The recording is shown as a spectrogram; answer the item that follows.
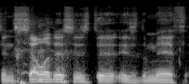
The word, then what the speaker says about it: Enceladus: a fairy tale but the thing is it's pronounced enceladus is the is the myth and that's a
